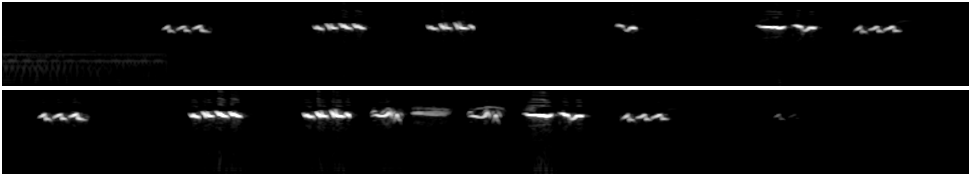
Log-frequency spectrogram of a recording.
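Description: A bird chirping: short high chirps, spaced out at first, then coming quicker and closer together from about six seconds in.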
